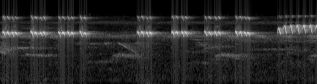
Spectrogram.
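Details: Sunbird singing vigorously, used as training material for songbirds: very high, thin, rapid trilled bursts in short phrases of four to six notes with brief pauses, ending in a faster ringing trill; clean recording, no other sounds.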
